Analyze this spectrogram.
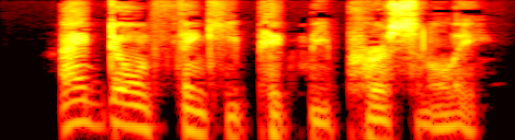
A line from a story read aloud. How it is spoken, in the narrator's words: Grant said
